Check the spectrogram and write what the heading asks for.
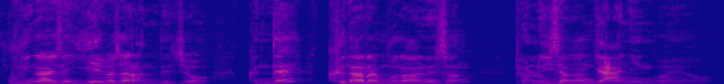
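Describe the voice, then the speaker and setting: A man giving a lively talk to an audience, asking them questions and acting out reactions with sound effects. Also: sits high, fast talker. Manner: animated, direct questions to the audience. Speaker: speaker at a group gathering.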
